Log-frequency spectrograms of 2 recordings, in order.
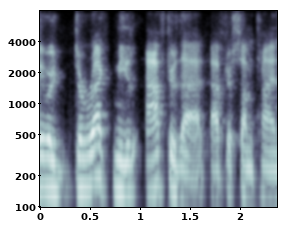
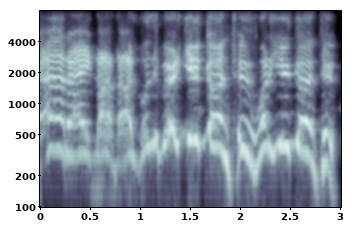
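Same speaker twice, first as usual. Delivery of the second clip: high, loud mock-Scottish accent; rowdy fake Scot hollering; 5 dB louder than usual. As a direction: shout it in an exaggerated Scottish burr. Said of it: "we're continuing doing our Scottish".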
